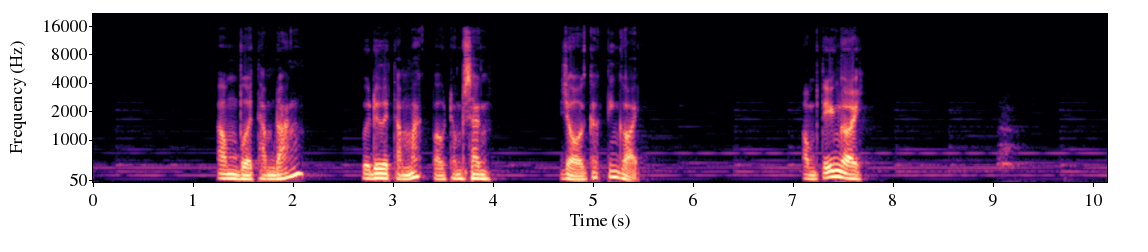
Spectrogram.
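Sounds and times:
speech: 1.2s - 4.1s, 4.7s - 5.6s, 7.1s - 7.8s
faint dog barking in the distance: 9.0s - 9.5s.

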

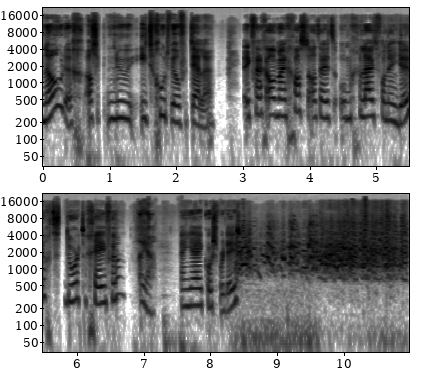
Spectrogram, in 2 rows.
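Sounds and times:
speech: 0.0s - 9.2s
turkeys gobbling in a meadow behind a dike near Goes: 8.4s - 10.9s.

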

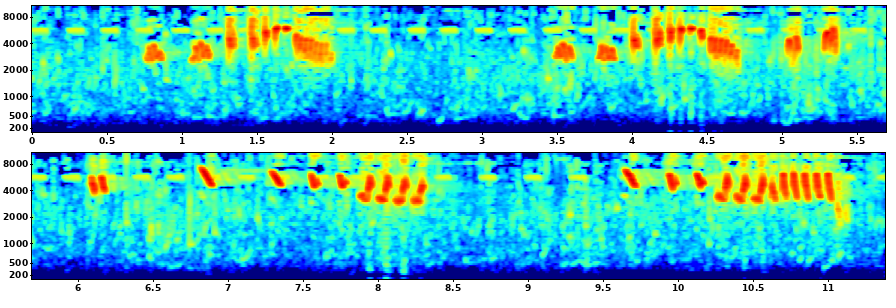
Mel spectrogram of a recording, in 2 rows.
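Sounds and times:
bush lark song: 0.8s - 2.0s, 3.5s - 5.4s, 6.1s - 8.4s, 9.6s - 11.2s.

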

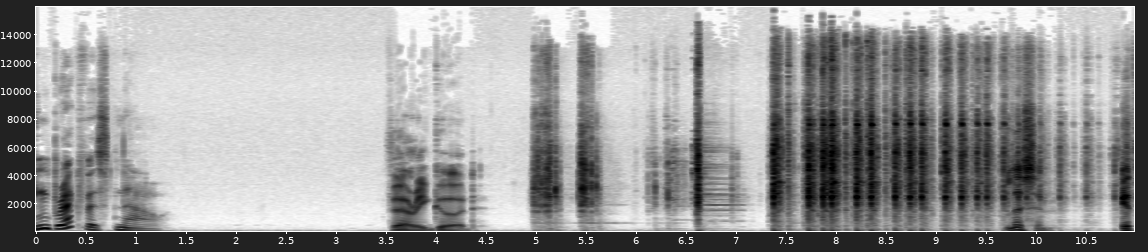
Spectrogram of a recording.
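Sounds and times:
speech: 0.0s - 1.3s, 3.5s - 4.5s, 9.7s - 10.3s
typing in an office: 5.0s - 10.9s.

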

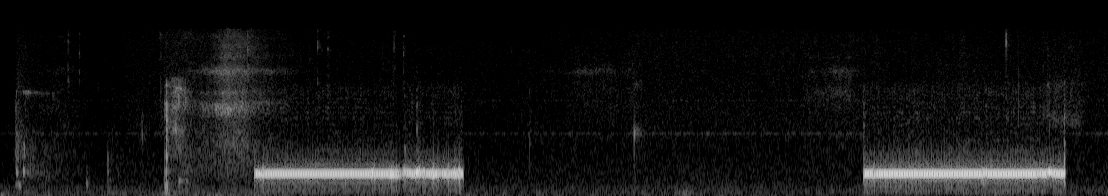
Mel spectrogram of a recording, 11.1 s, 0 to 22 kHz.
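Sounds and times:
electronic ring tone of an outgoing phone call through the handset: 2.6s - 4.6s, 8.6s - 10.7s.

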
